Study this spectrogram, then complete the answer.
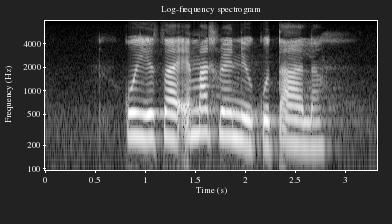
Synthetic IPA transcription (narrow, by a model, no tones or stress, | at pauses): k̬ʼujisaʔɛmaɬwenik̬utʼaːla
